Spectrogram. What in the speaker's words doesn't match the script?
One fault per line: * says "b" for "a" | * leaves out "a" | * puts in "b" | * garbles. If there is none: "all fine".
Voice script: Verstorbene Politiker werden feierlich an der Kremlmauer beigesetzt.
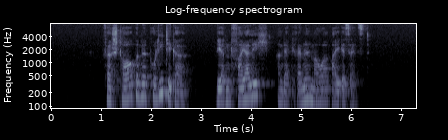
all fine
